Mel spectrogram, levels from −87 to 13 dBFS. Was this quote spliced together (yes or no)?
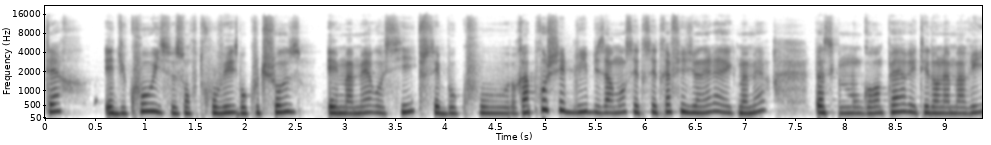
yes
